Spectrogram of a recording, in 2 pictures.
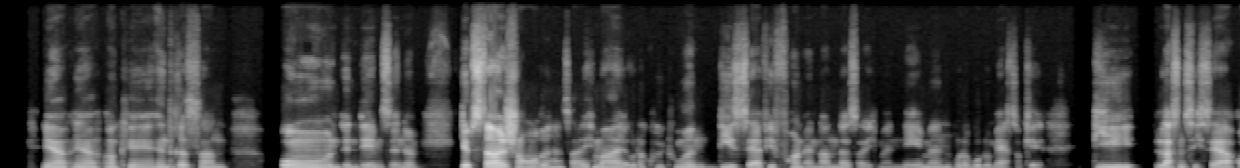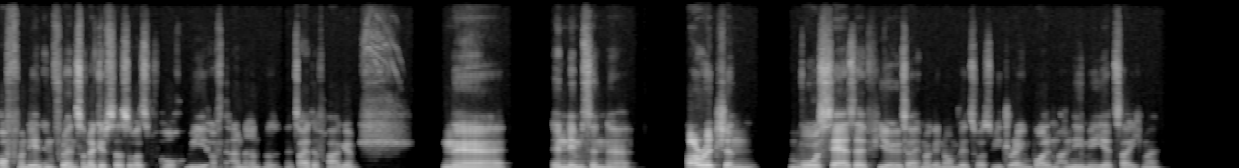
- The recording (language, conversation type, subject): German, podcast, Was macht ein Lied typisch für eine Kultur?
- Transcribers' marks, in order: "beeinflussen" said as "influenzen"; in English: "Origin"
